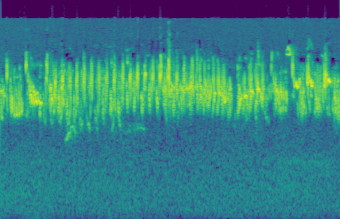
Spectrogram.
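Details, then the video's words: Brewer's sparrow with a short burst of fast, high, buzzy trilling that shifts pitch slightly partway through, ending in a few quick chips. "Brewers Sparrow Sound, Bird Call"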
